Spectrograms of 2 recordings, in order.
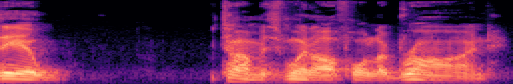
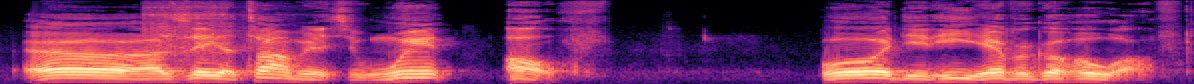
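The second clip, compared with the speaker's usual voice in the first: hype opener; 2 semitones higher, 6 dB louder than usual. Acted.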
